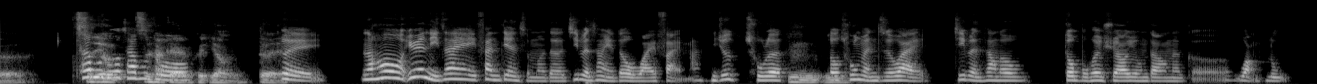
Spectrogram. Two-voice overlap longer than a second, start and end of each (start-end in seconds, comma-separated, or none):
0.8-2.0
